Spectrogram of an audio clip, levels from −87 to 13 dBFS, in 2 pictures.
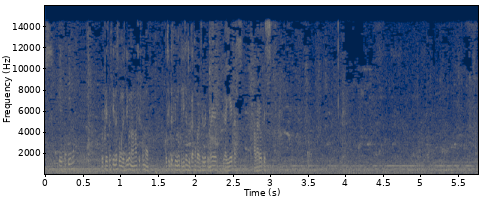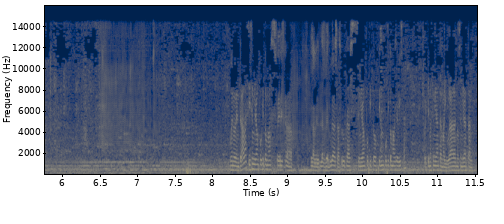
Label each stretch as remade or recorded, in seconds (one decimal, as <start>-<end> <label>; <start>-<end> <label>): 0.0-6.5 recorded; 6.5-7.3 remade; 7.3-8.9 recorded; 8.9-9.6 remade; 9.6-11.5 recorded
